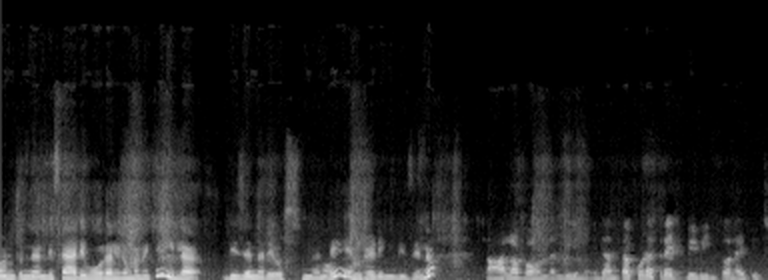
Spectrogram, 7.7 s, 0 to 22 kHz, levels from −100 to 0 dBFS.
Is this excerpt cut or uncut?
uncut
